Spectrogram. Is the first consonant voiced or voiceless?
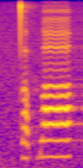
voiceless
